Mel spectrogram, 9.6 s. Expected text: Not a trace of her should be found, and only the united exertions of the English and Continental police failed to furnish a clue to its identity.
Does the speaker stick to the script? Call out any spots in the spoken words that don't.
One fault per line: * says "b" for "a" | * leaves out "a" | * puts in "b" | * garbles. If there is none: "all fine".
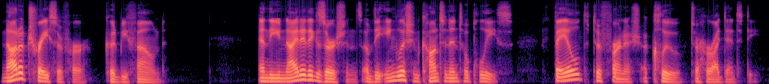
* says "could" for "should"
* leaves out "only"
* says "her" for "its"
